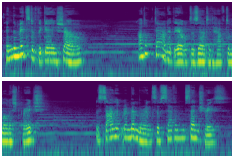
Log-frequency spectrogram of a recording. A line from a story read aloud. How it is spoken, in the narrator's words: He noted wistfully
